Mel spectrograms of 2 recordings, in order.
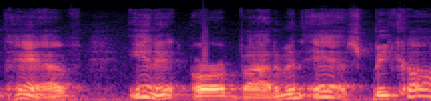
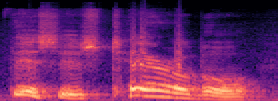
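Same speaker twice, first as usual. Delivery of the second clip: wailing; 7 semitones higher, 5 dB louder than usual. A narrator's reading. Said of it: "wailed Missus Teavee".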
